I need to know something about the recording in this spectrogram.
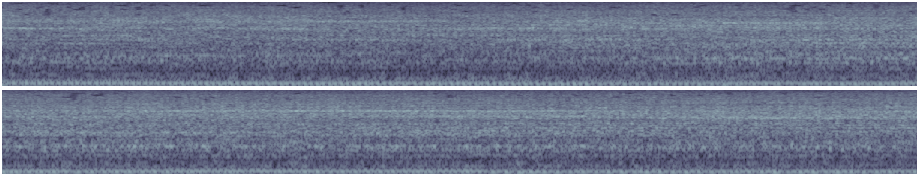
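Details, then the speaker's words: Holden VX Commodore just started after new radiator installed: steady, even idle with constant low hum, no misses, knocks or squeals; engine running healthy. "Just gotta start that up. Oh, like a dream."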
